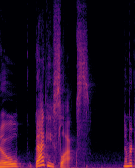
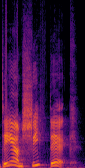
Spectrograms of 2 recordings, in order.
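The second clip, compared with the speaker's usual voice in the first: loud, high, drawn-out mock admiration; hammed-up slangy outburst, high and slow; modern slang exclamation; 6 semitones higher, 8 dB louder, much slower than usual. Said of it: "Had this been a modern writing".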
